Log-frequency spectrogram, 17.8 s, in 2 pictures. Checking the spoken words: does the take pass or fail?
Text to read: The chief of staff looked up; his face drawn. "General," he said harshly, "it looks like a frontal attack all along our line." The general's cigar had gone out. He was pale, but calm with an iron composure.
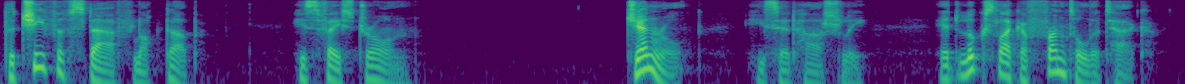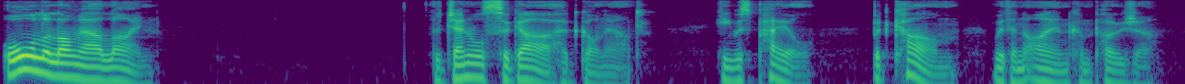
fail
